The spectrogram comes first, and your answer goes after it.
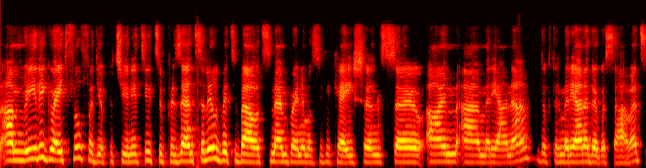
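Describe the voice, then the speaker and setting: A woman from Serbia, a university lecturer, giving a friendly webinar presentation with frequent fillers. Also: on the low side.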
